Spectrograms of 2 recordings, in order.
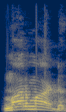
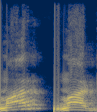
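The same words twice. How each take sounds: First: Said in the usual way. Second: মারমার্ড split into মার, মার্ড; syllable by syllable. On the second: Shown as a demonstration. Teacher showing two syllables, মারমার্ড broken in two. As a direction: clear pause in the middle of মারমার্ড. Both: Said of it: "দুটো সিলেবেলে ভাঙা হয়েছে".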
